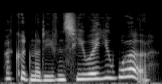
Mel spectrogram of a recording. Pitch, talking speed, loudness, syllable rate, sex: 250 Hz, 295 wpm, -15 LUFS, 7.7 syllables/s, female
